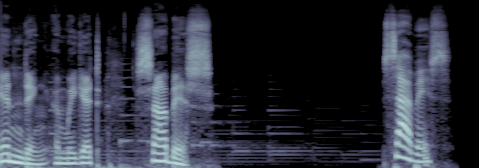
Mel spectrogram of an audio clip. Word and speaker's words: sabes: Sabes. Notice that the stress, the accent here is on the first syllable.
